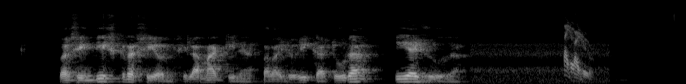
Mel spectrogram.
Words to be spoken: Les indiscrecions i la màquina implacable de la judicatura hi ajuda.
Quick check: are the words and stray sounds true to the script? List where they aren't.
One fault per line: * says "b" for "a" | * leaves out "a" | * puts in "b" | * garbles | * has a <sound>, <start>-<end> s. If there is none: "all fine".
* leaves out "implacable"
* has a chirp, 5.6-6.0 s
